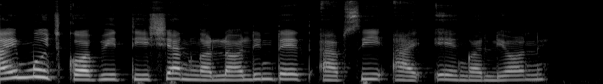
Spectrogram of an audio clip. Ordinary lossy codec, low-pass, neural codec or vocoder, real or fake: none; none; none; real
